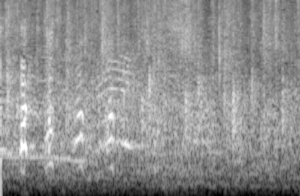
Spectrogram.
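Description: An audience claps steadily for a participant after a guessing game, a dense patter of many hands for a couple of seconds, with a few short high vocal cheers rising over it at the start.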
